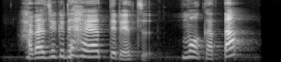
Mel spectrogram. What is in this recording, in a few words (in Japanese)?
josei, harajukudehayatteruyatumoukatta; 女性 「原宿で流行ってるやつ、もう買った？」; キュート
